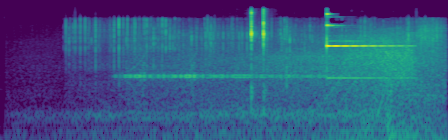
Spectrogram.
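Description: Sound effects for a subscribe-button animation: a swelling noise that grows louder throughout, a held chime tone from about a second in, two quick clicks a little after two and a half seconds, and a higher ding near the end.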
